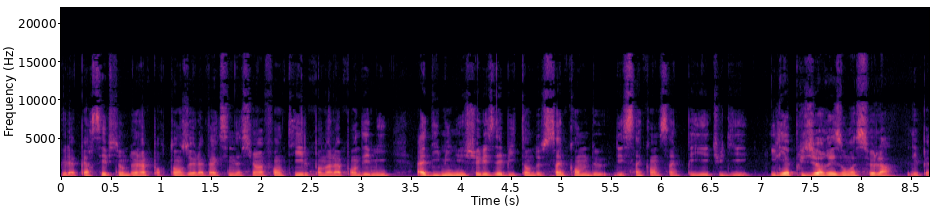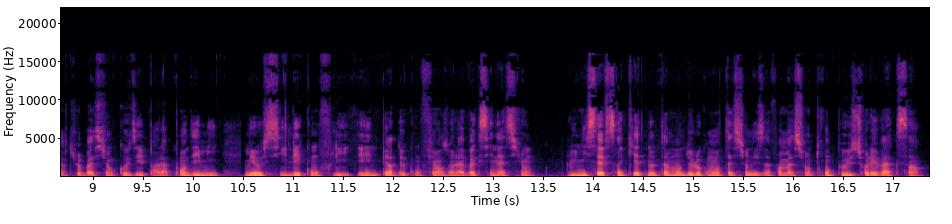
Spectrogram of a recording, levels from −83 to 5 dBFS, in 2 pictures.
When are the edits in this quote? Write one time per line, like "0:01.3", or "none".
0:07.0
